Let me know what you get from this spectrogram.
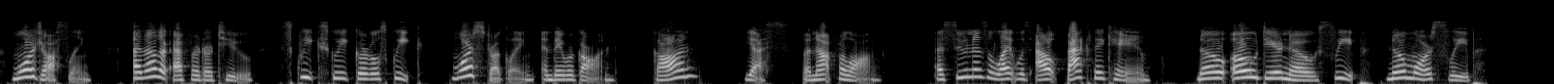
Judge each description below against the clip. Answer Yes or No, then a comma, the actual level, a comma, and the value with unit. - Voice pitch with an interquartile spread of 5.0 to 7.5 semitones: Yes, average, 5.3 semitones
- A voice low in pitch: No, very high, 250 Hz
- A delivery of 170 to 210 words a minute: No, average, 155 wpm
